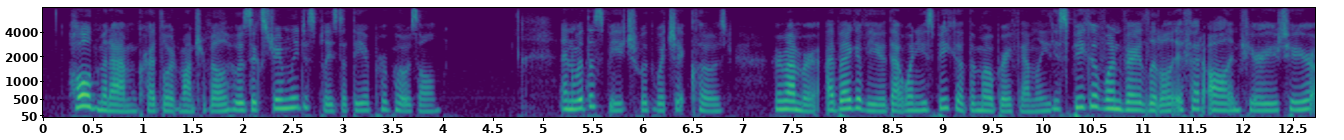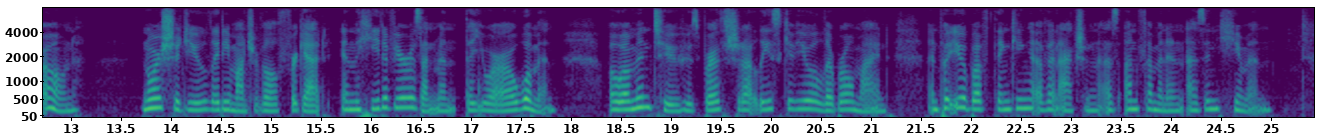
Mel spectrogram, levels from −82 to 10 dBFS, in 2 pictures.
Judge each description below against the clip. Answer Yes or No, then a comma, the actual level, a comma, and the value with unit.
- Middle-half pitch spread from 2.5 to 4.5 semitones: Yes, average, 3.7 semitones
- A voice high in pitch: Yes, high, 205 Hz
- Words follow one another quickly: Yes, fast, 210 wpm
